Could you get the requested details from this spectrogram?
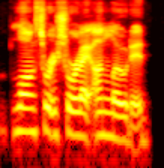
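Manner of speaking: ordinary talk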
